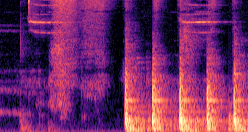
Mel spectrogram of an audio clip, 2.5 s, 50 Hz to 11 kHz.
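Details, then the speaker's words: 1993 Honda Civic, wheel off the ground and rocked side to side by hand: sharp metallic clunks, about four per second; worn inner tie rod end, outer tie rod checked good. "Clank clink Clank so I have a bad tire idea I've already had the tire off I know which part it is it's not the outside outer tie rod ends the inner tower idea"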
